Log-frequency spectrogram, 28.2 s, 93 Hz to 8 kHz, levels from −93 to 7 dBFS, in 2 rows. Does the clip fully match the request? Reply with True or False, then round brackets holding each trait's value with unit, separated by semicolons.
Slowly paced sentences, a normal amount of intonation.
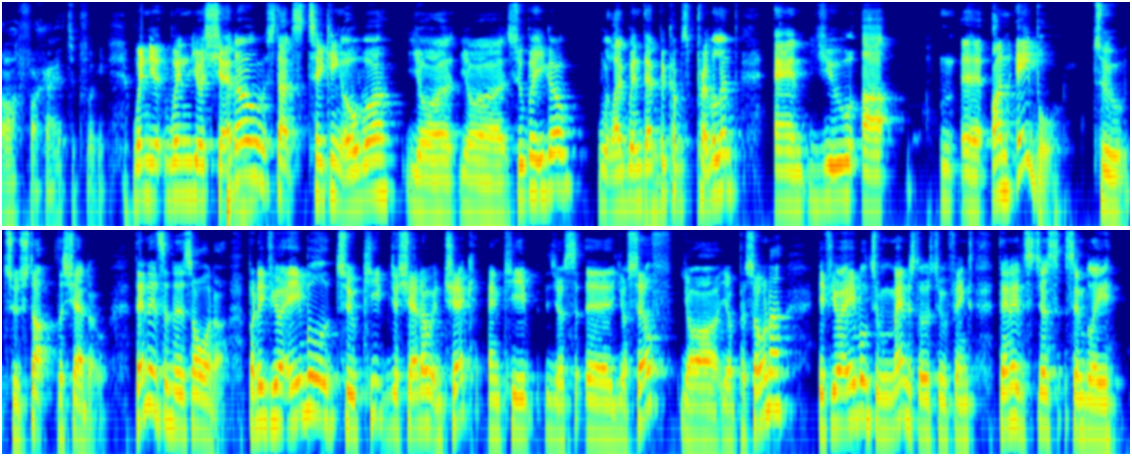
False (145 wpm; 4.6 semitones)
